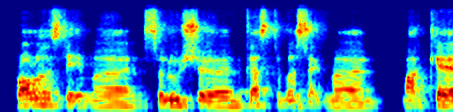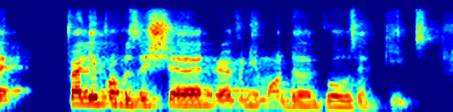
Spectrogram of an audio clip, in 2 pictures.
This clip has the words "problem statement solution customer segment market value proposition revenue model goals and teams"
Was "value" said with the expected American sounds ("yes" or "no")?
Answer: no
